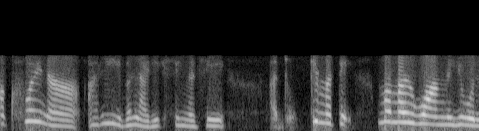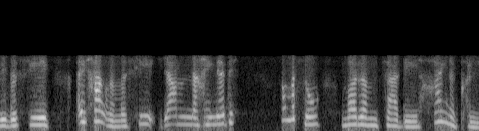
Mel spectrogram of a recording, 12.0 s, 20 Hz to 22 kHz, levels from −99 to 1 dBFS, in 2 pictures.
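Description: From start to finish the speech carries tandem speech coding: it sounds as if it passed through about three speech codecs in a row, each re-encoding the previous one's already damaged output. The result is rough, muffled and warbly, with a grainy, noisy edge. On a spectrogram nothing appears above 3.8 kHz, and formant bands look blurred and jittery rather than smooth.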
